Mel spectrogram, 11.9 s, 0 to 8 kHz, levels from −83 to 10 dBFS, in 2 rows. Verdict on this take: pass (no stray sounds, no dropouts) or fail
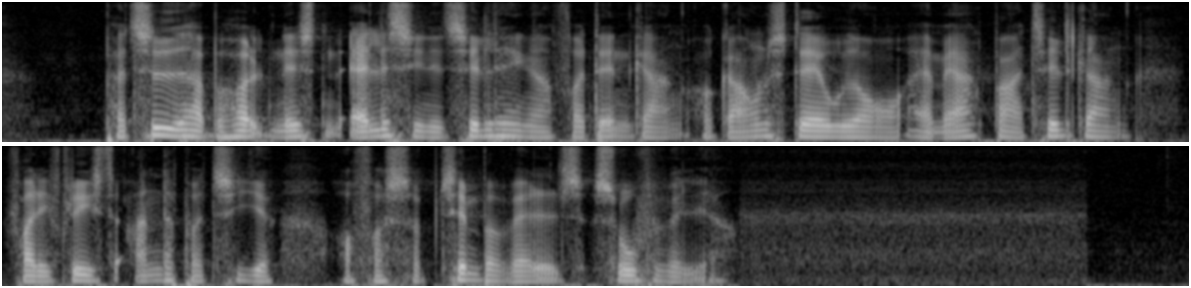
pass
